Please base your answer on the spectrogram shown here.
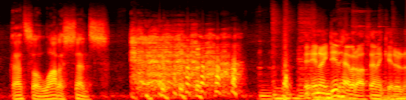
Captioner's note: laughter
